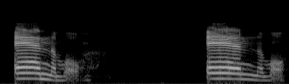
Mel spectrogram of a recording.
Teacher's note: Thì chúng ta sẽ nghe cái chữ an, âm an ở trong này đó. Cái stress nó nằm ở đó, primary stress nó nằm ở trong đó.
